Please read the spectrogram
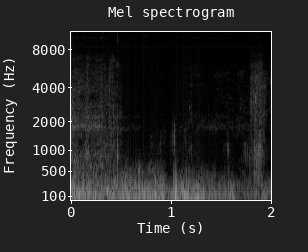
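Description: Footsteps on loose gravel and rounded stones, a few irregular steps.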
